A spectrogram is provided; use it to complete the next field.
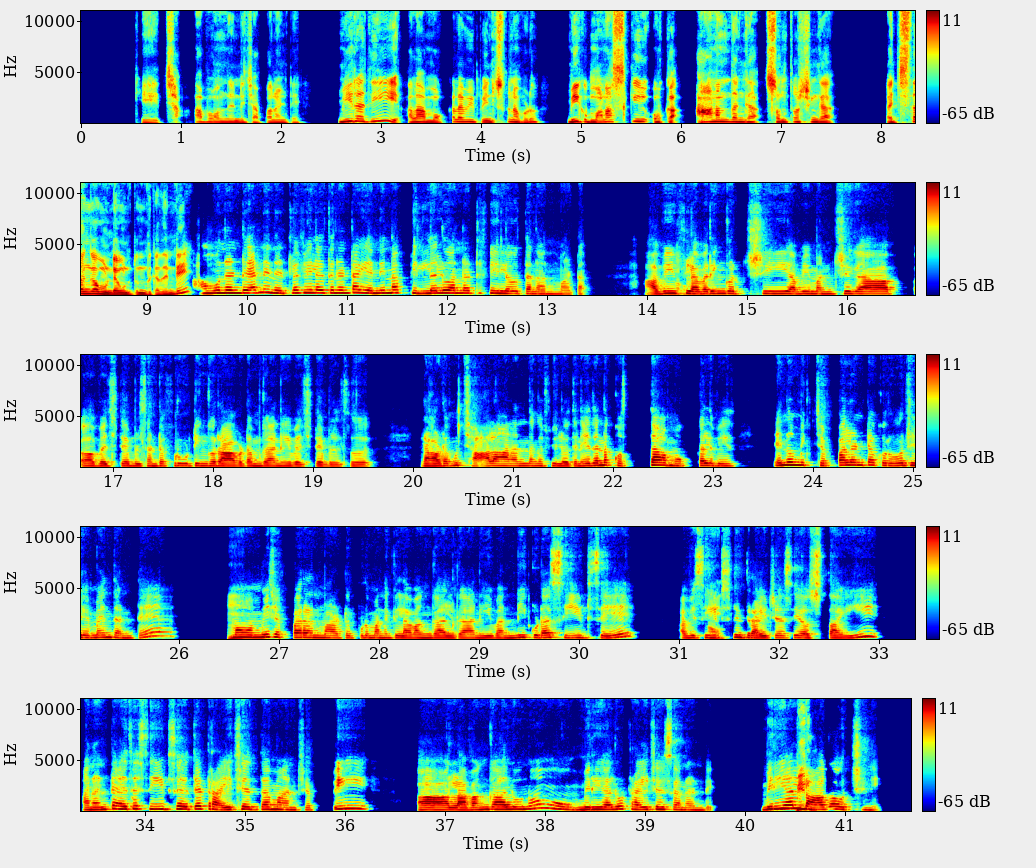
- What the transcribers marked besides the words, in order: in English: "ఫీల్"; in English: "ఫ్లవరింగ్"; in English: "వెజిటబుల్స్"; in English: "ఫ్రూటింగ్"; in English: "వెజిటబుల్స్"; in English: "ఫీల్"; in English: "మమ్మీ"; in English: "సీడ్స్‌ని డ్రై"; in English: "సీడ్స్"; in English: "ట్రై"; in English: "ట్రై"
- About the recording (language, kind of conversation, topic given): Telugu, podcast, హాబీలు మీ ఒత్తిడిని తగ్గించడంలో ఎలా సహాయపడతాయి?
